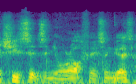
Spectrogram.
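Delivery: ordinary talk, nothing marked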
